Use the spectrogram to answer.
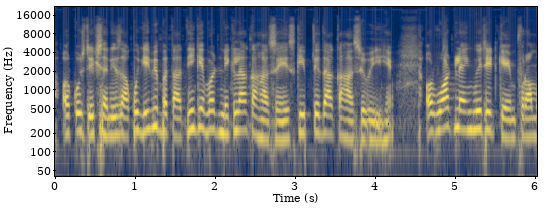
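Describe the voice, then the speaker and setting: A woman teacher, patiently reading English textbook lines slowly and then explaining them at length in Urdu, with frequent fillers. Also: mid-range voice, a little mellow, no echo. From Pakistan.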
